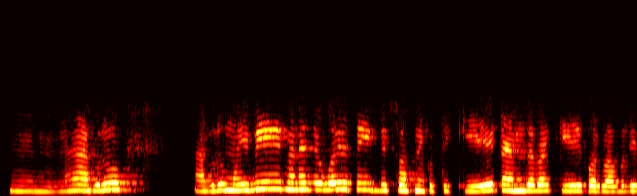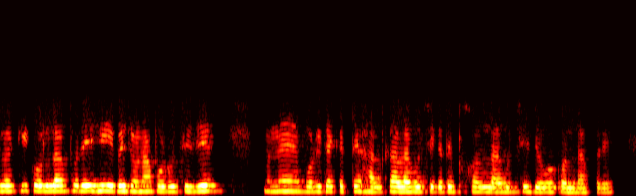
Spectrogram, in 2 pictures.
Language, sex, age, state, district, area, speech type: Odia, female, 30-45, Odisha, Sambalpur, rural, conversation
